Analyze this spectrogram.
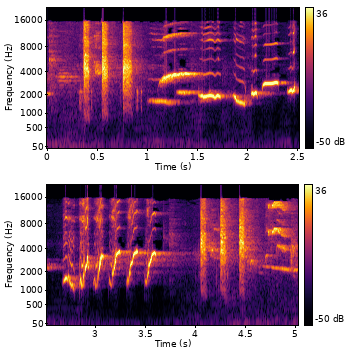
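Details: White-rumped shama song with clear whistled tones, a looping descending phrase, then a rapid series of rising notes repeated about every fifth of a second, framed by harsh broadband rasping bursts.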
